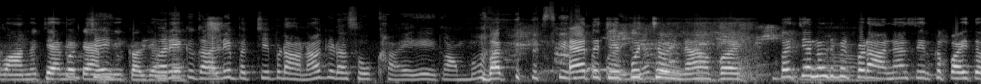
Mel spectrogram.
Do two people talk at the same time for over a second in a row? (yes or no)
yes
